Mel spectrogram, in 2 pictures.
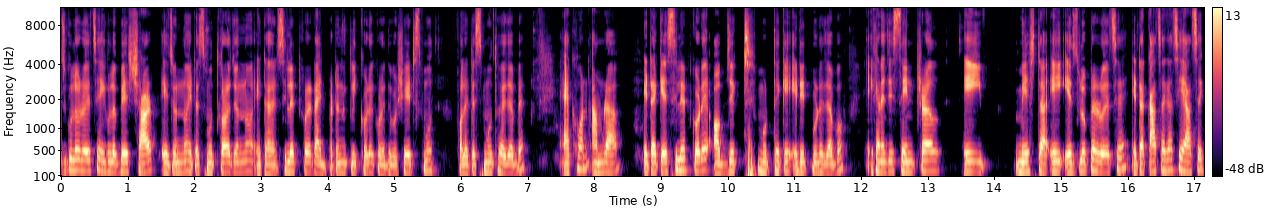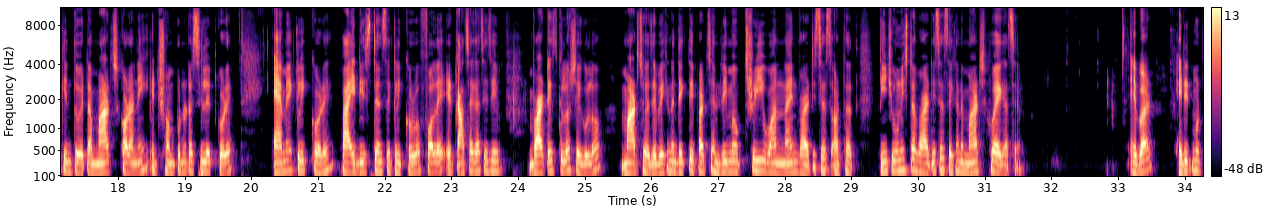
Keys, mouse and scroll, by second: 4.8 scroll down 1, 6.3 scroll down 1, 6.6-8.5 middle drag, 9.3 scroll up 1, 9.3-11.3 middle drag, 11.3-11.7 scroll up 3, 11.7-16.0 shift+middle drag, 22.5-31.4 middle drag, 32.2 middle click, 32.8 Tab, 33.1-33.5 scroll down 2, 33.5-34.2 shift+middle drag.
